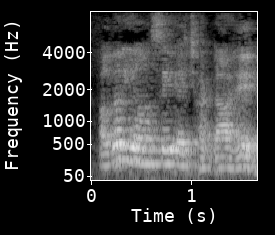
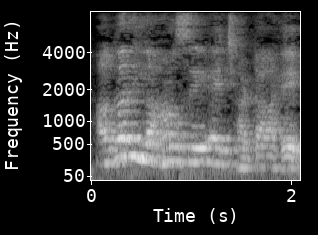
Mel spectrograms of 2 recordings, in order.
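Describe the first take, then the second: First: Said in the usual way. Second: अगर stretched and stressed, slower and a bit higher; teacher stressing the key condition to students, slowly; slow emphatic condition. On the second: Shown as a demonstration. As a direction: lean on अगर, slowly, to drive the point home. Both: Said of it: "तो ही उसका नाम आइसोपेंटिल होगा".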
